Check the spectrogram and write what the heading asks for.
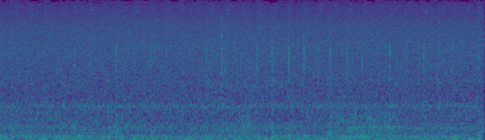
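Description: Faint pencil strokes on paper: a run of short, quick scratches as fur is sketched in, over a low steady room hum.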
